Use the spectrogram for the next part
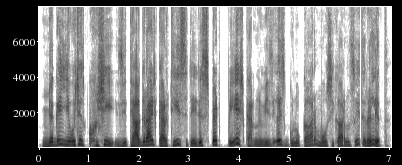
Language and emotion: Kashmiri, happy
